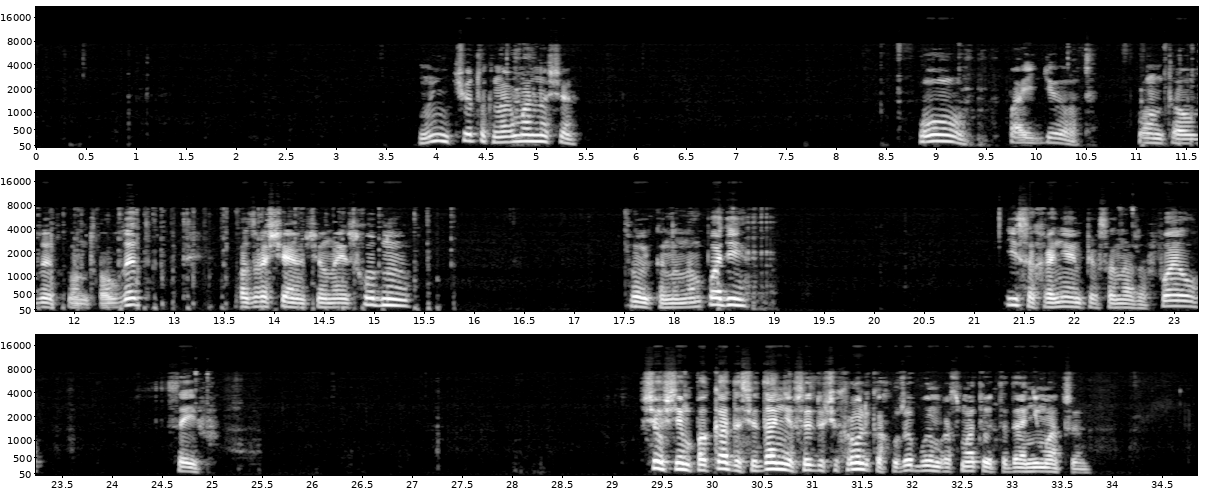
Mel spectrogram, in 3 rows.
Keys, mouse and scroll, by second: 0.5 middle click, 1.0 middle click, 1.8 middle click, 3.2 middle click, 3.7 middle click, 3.7-4.0 scroll down 1, 4.7 middle click, 9.2 middle click, 9.2 scroll down 1, 9.4 middle click, 10.0 middle click, 10.9 middle click, 11.3 ctrl+z, 11.7 ctrl+z, 12.2 ctrl+z, 12.6 ctrl+z, 13.0 ctrl+z, 13.3 ctrl+z, 13.7 ctrl+z, 14.0 ctrl+z, 14.4 ctrl+z, 14.8 ctrl+z, 15.5 ctrl+z, 17.4 KP_3, 18.6 middle click, 22.3 click, 25.7-26.2 scroll up 1, 26.2 middle click, 26.3 middle click, 26.5 middle click, 28.6 middle click, 30.2 middle click.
